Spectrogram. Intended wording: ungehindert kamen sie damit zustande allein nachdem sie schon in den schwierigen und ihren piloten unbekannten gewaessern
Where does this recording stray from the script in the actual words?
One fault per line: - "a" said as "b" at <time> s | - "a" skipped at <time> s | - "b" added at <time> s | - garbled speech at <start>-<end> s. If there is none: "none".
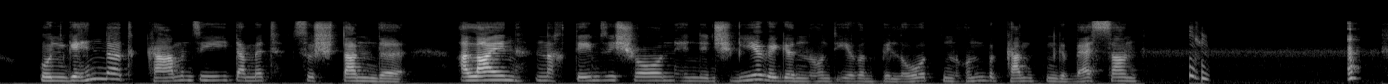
none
